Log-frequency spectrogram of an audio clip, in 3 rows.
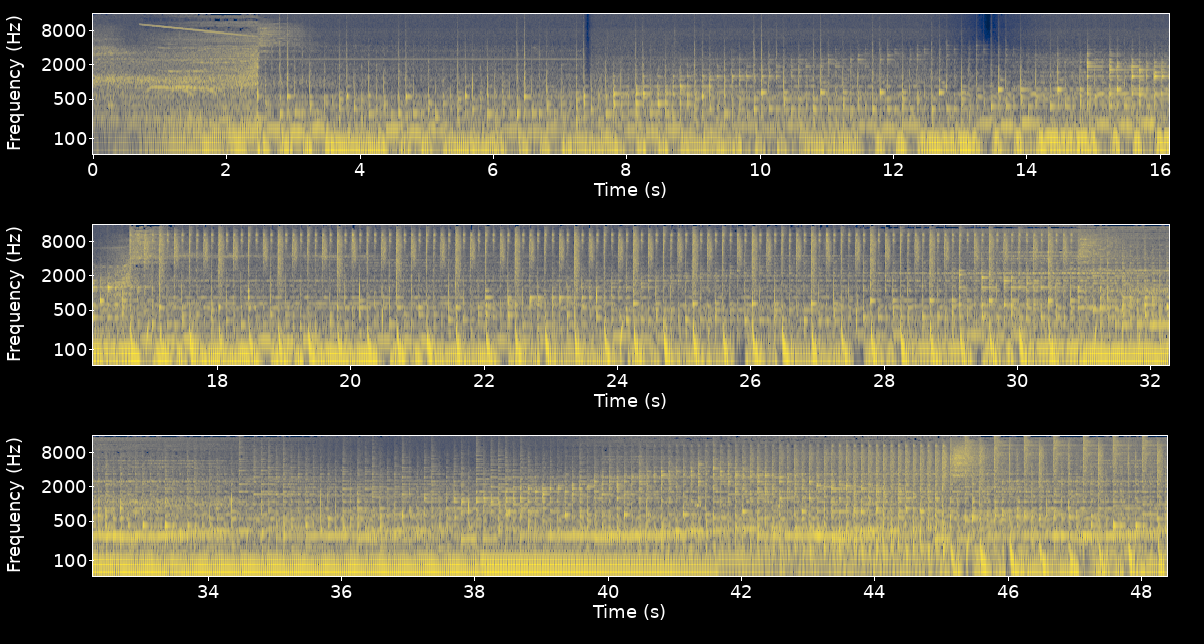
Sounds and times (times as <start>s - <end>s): Music: 0.0s - 48.4s.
